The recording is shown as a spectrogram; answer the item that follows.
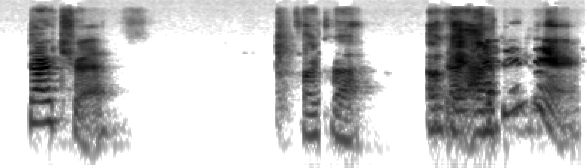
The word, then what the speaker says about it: Chartres: I want to say chartreuse. I'll say chartreuse because I don't know French. Chartres.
